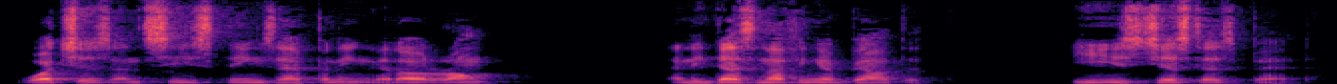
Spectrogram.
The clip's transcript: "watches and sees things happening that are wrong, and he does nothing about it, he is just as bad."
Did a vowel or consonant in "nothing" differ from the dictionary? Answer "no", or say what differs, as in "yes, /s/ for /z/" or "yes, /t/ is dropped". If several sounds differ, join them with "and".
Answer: no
